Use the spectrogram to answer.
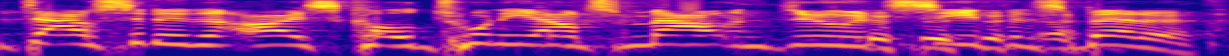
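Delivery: high, loud Crocodile Hunter; excited wildlife host plan; Steve Irwin voice. Retold or imitated. Irwin voice continuing the bit.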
